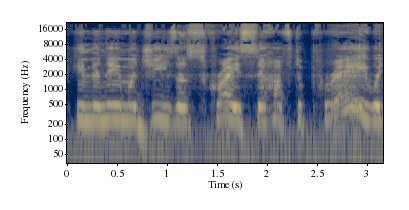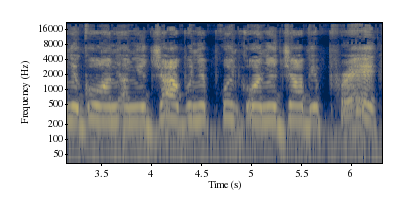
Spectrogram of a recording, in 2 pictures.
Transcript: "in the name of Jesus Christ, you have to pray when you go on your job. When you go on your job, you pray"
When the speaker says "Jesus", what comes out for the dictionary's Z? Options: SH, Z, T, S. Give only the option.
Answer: Z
